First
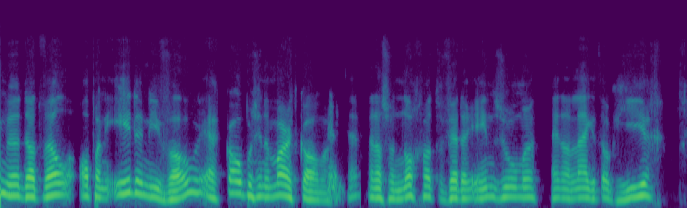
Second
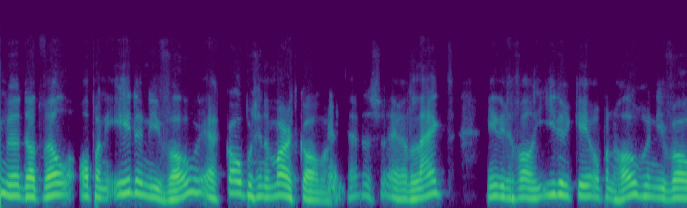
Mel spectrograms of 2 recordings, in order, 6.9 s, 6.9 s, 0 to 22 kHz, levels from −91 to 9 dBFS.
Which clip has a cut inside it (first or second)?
first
